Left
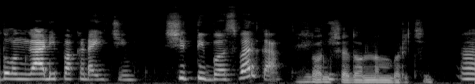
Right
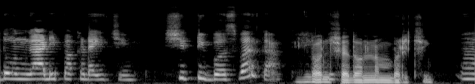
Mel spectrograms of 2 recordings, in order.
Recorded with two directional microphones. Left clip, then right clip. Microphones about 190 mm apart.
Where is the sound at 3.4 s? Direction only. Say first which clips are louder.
Right 9 dB; 15° right (ahead or behind).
